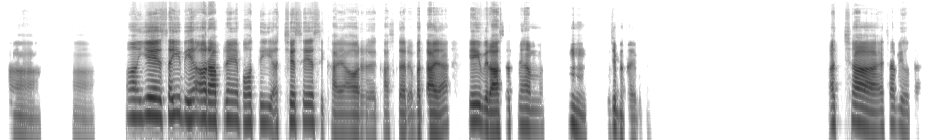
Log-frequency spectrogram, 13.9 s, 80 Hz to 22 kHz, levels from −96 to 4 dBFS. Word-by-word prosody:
हाँ, 95 -4 -15 0.5
हाँ। 95 -3 -24 0.5
हाँ, 205 0 -1
ये 215 0 +6
सही 220 +2 +1
भी 195 -2 -1
है 200 - +1
और 195 -1 +4
आपने 180 +1 +4
बहुत 165 0 -5
ही 160 -1 -7
अच्छे 170 +5 -1
से 170 -1 -3
सिखाया 115 -6 -9
और 115 0 -3 0.3
ख़ासकर 115 0 -8
बताया 120 +2 +2 0.3
कि 170 0 +3
विरासत 130 -1 +4
में 145 - -8
हम 135 -2 -4 0.5
हुँ, 155 - -2
हुँ, 110 - -12 0.4
जी, - - -2
बताएँ। 100 -1 -12 2.9
अच्छा 155 +2 0 0.3
ऐसा 135 +4 -7
भी 145 - -15
होता 120 -3 -16
है? - - -31
145 Hz, 130 wpm, -24 LUFS, 115-180 Hz, 2.9 s, ये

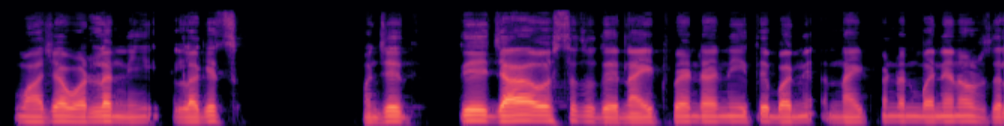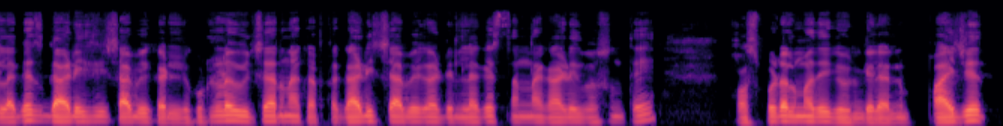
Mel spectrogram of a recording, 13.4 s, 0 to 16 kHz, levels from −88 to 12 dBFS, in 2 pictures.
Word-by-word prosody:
माझ्या 105 +1 +2
वडिलांनी 100 -1 +1 0.2
लगेच 100 +1 0 0.8
म्हणजे 100 +3 +3 0.4
ते 125 0 +7
ज्या 115 +2 +9
अवस्थेत 120 0 +3
होते 100 -3 0
नाईट 95 -1 -1
पॅन्ट 110 0 -1
आणि 110 0 -1
ते 110 - +3
बनी 100 +1 +1 0.2
नाईट 95 -1 -4
पॅन्ट 110 0 -7
आणि 110 0 -4
बनियनवर 110 +2 -1
होते 100 +1 -4
लगेच 115 +5 -1
गाडीची 105 0 +2
चाबी 100 -1 0
काढली, 90 0 -4
कुठलाही 115 +5 0
विचार 110 +1 0
न 110 0 -2
करता 100 0 -7
गाडी 100 +2 +3
चाबी 105 -2 -1
काढली 100 -1 -3
आणि 95 - -8
लगेच 105 +2 -5
त्यांना 100 0 -6
गाडीत 95 +1 -2
बसून 95 +2 -11
ते 115 +3 -3 0.6
हॉस्पिटलमध्ये 110 +4 0
घेऊन 95 -3 -3
गेले. 90 0 0
आणि 85 +1 -4 0.2
पाहिजेत 100 +6 +3
105 Hz, 180 wpm, -24 LUFS, 100-110 Hz, 0.8 s, ज्या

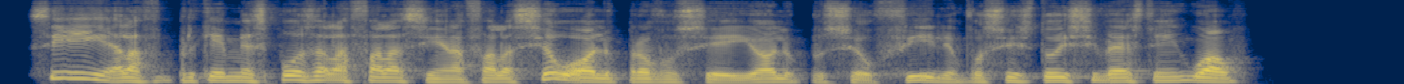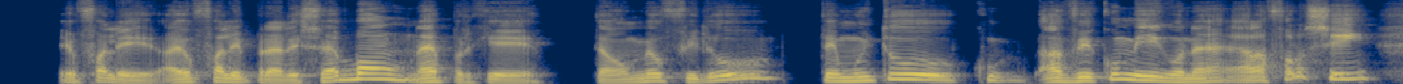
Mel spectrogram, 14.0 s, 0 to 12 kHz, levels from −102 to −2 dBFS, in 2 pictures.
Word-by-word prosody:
Sim 240 -6 -1
ela 145 -5 +2 0.2
porque, 150 +3 -2
minha 150 -1 -1
esposa 170 +5 +1
ela - - +1
fala 145 -2 0
assim, 125 -2 -3
ela 110 -1 -1
fala: 125 +1 0
"Se 215 - 0
eu 230 - +5
olho 130 -3 +5
pra 120 0 0
você 105 -4 -1
e 90 - -1
olho 115 -1 +1
pro - - -11
seu - - -3
filho, 150 -8 -2
vocês 125 +3 -3
dois 150 -3 +1
se - - -5
vestem 140 +2 0
igual." 150 -6 +3 1.1
Eu - - -3
falei 85 -4 -2
aí - - 0
eu 120 - 0
falei 120 0 0
pra 95 - -1
ela: 95 -1 +1
"isso 140 - -3
é - - +4
bom, 215 0 +3
né, 130 -8 +2
porque, 100 -5 -4 0.2
então 95 0 -3
o - - -5
meu 140 +4 -1
filho 135 -1 -2 0.2
tem 145 - +1
muito 190 +7 +2
com 155 -2 -9
a 135 - +1
ver 150 +3 +2
comigo 170 -11 +3
né?". 120 0 0
Ela - - +1
falou: - - -4
"sim, 225 +2 0
140 Hz, 220 wpm, -25 LUFS, 120-165 Hz, 1.1 s, eu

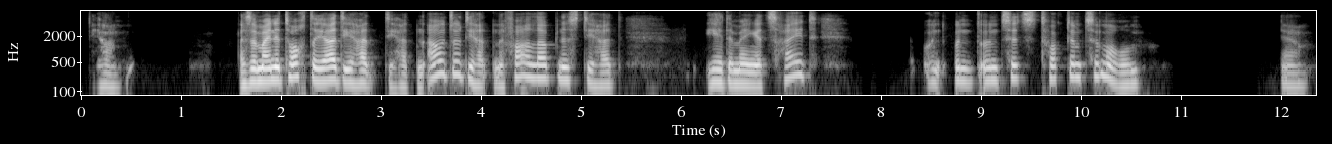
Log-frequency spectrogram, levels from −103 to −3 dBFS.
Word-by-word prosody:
Ja. 135 -1 -9 1.2
Also, 160 +4 +4
meine 180 +2 +8
Tochter. 225 -3 +2
Ja, 185 +2 +7
die 170 -3 0
hat 160 -3 -3
die 140 - -9
hat 135 -1 -10
'n 130 - -4
Auto. 260 +4 0
Die 200 -8 0
hat 140 - -7
'ne - - -3
Fahrerlaubnis. 210 -1 0
Die 160 -4 -5
hat 145 0 -7 0.8
jede 160 -1 -1
Menge 145 -2 +3
Zeit 235 +8 -4 1.1
und - - -9
und 175 -2 -4
und 185 0 -1
sitzt 210 +1 -3
hockt 200 +2 -5
im 220 -1 -1
Zimmer 230 0 -1
rum. 150 +1 -5 1.4
Ja, 140 0 -9
180 Hz, 140 wpm, -23 LUFS, 150-210 Hz, 1.4 s, meine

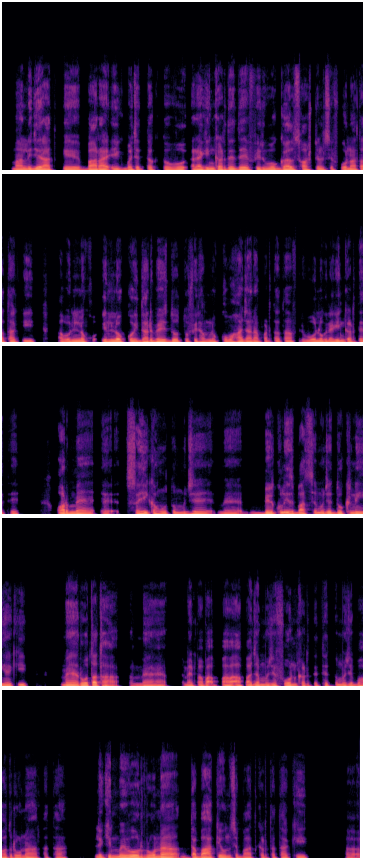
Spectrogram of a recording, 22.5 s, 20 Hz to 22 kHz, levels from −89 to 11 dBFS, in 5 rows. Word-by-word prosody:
मान 105 0 +2
लीजिए 110 +1 +4
रात 105 -1 +2
के 110 -1 +2
12-1 105 0 +2
बजे 110 0 0
तक 110 +1 -5
तो 110 - 0
वो 110 +1 +1
रैगिंग 115 +1 +2
करते 120 +1 +3
थे, 140 +2 +3
फिर 115 0 -2
वो 115 +1 +2
गर्ल्स 115 0 +2
हॉस्टल 110 +1 -2
से 110 +1 -8
फ़ोन 110 0 -2
आता 105 +2 -1
था 115 - +1
कि, 110 0 -5 0.3
अब 105 - -3
उन 110 - +1
लोग 110 -1 0 0.2
इन 120 -1 +1
लोग 115 -1 +5
को 120 - +1
इधर 110 +2 +1
भेज 120 +1 +3
दो, 130 +1 +2
तो 115 0 -9
फिर 115 +1 -6
हम 105 0 -3
लोग 110 -1 -3
को 110 - -4
वहाँ 110 +2 0
जाना 110 0 0
पड़ता 115 +1 -6
था 125 +2 -4
फिर 110 - -18
वो 105 +1 -1
लोग 115 +1 +1
रैगिंग 115 +2 0
करते 115 +1 -3
थे। 130 - -5 0.5
और 150 +2 +4
मैं 160 +1 +2
अ, - - -10 0.2
सही 130 +4 +1
कहूँ 130 +1 -1
तो 135 - -3
मुझे 125 +1 -1 0.2
मैं 110 -3 -4 0.3
बिल्कुल 125 +3 +3
इस 135 - +3
बात 120 -1 +2
से 130 - -6
मुझे 130 0 +2
दुःख 120 +1 -1
नहीं 125 -1 +3
है 130 - +3
कि 130 0 -3 0.5
मैं 120 +1 +5
रोता 120 +3 +6
था, 100 -7 -2 0.2
मैं 105 +2 -2 0.3
मैं 110 +1 -1
पप 105 0 0
अ, - - 0
पापा 115 0 +2
जब 120 0 +2
मुझे 115 0 +1
फ़ोन 115 +2 +1
करते 105 +1 -5
थे - - 0
तो 130 - -7
मुझे 115 -2 0
बहुत 110 +1 +1
रोना 105 -1 0
आता 95 +1 -7
था। 95 +1 -8 0.4
लेकिन 115 +3 0
मैं 140 +1 +5
वो 145 0 +8
रोना 120 +4 +5 0.2
दबा 110 +2 +2
के - - +2
उनसे 120 -2 -1
बात 100 0 -4
करता 105 0 -8
था 110 - -1
कि 110 +1 -5 0.5
अ, - - -9
115 Hz, 250 wpm, -22 LUFS, 110-120 Hz, 0.5 s, वो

